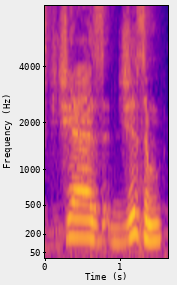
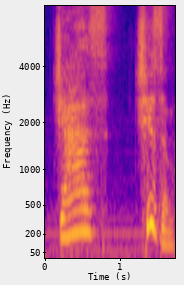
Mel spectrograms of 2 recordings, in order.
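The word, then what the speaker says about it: Jazz Chisholm: It's Jazz Jism. Jazz Chisum.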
